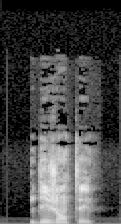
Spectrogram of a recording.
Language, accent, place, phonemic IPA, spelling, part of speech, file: French, France, Lyon, /de.ʒɑ̃.te/, déjanter, verb, LL-Q150 (fra)-déjanter.wav
- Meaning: 1. to come off the rim 2. to go crazy; to lose it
